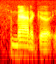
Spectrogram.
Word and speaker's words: Thematica: And you said it correctly. It's Thematica, and Thematica is actually Italian for theme, so it really resonates well.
